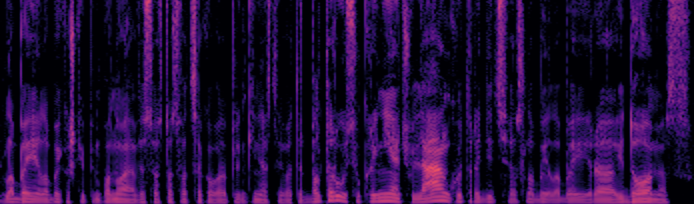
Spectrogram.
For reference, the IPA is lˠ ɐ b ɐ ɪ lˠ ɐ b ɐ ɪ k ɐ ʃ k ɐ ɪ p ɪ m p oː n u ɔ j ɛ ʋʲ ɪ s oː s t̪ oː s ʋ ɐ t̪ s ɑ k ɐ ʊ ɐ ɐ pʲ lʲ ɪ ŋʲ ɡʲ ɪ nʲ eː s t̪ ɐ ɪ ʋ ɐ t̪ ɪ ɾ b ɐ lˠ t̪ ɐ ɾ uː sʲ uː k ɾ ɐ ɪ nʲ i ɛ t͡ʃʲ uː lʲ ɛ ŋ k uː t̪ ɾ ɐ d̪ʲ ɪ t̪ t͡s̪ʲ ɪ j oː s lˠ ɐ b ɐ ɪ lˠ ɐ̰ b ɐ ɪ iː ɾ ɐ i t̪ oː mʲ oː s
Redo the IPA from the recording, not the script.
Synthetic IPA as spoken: lˠ ɐ b ɐ ɪ lˠ ɐ b ɐ ɪ k ɐ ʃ k ɐ ɪ p ɪ m p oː n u ɔ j ɛ ʋʲ ɪ s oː s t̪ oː s ʋ ɐ t̪ s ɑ k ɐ ʊ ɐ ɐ pʲ lʲ ɪ ŋʲ kʲ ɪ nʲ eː s t̪ ɐ ɪ ʋ ɐ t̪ ɪ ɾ b ɐ lˠ t̪ ɐ ɾ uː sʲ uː k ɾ ɐ ɪ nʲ i ɛ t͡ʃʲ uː lʲ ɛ ŋ k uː t̪ ɾ ɐ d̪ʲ ɪ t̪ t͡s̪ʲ ɪ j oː s lˠ ɐ b ɐ ɪ lˠ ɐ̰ b ɐ ɪ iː ɾ ɐ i d̪ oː mʲ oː s

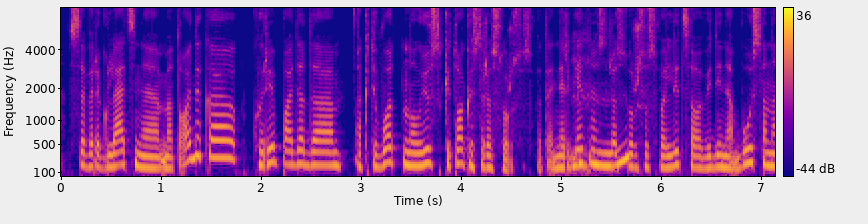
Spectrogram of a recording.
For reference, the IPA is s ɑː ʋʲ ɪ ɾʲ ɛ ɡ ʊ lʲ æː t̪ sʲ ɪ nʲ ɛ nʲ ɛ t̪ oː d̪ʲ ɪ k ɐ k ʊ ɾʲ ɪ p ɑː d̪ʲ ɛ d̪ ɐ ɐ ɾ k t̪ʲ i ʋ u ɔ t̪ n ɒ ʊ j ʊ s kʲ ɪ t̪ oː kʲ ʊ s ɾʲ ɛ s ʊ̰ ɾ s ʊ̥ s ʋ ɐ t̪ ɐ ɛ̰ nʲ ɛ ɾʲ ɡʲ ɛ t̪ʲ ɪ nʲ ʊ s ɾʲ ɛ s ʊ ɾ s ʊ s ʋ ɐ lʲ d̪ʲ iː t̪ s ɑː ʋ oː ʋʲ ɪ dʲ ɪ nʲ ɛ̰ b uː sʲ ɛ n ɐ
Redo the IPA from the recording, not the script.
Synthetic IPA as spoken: s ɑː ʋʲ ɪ ɾʲ ɛ ɡ ʊ lʲ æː t̪ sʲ ɪ nʲ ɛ mʲ ɛ t̪ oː d̪ʲ ɪ k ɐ k ʊ ɾʲ ɪ p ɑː d̪ʲ ɛ d̪ ɐ ɐ k t̪ʲ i ʋ u ɔ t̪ n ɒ ʊ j ʊ s kʲ ɪ t̪ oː kʲ ʊ s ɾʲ ɛ s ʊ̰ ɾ s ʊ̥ s ʋ ɐ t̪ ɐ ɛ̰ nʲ ɛ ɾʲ ɡʲ ɛ t̪ʲ ɪ nʲ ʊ s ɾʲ ɛ s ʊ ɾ s ʊ s ʋ ɐ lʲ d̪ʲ iː t̪ s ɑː ʋ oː ʋʲ ɪ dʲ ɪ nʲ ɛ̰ b uː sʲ ɛ n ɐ

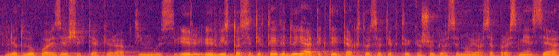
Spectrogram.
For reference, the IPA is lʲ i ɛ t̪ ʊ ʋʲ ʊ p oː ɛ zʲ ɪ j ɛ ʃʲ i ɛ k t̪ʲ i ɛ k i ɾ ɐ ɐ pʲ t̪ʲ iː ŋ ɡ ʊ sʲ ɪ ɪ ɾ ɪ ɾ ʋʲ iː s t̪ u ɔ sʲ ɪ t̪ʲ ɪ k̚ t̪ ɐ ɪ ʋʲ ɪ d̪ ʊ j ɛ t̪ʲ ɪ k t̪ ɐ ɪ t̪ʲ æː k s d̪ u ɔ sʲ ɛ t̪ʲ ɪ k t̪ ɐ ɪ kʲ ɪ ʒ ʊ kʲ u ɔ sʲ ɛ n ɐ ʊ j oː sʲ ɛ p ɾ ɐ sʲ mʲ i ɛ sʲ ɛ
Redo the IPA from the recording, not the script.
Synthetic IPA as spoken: lʲ i ɛ t̪ ʊ ʋʲ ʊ p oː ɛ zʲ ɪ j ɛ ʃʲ i ɛ k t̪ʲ i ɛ k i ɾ ɐ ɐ pʲ t̪ʲ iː ŋ ɡ ʊ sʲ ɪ ɪ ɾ ɪ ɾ ʋʲ iː s t̪ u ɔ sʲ ɪ t̪ʲ ɪ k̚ t̪ ɐ ɪ ʋʲ ɪ d̪ ʊ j ɛ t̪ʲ ɪ k t̪ ɐ ɪ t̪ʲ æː k s t̪ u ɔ sʲ ɛ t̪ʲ ɪ k t̪ ɐ ɪ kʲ ɪ ʃ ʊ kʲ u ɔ sʲ ɛ n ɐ ʊ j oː sʲ ɛ p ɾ ɐ sʲ mʲ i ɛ sʲ ɛ

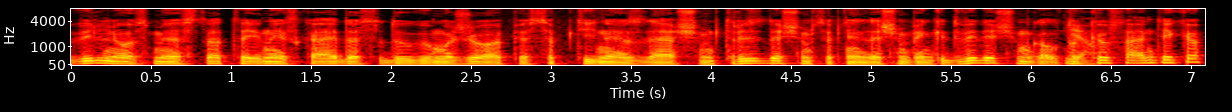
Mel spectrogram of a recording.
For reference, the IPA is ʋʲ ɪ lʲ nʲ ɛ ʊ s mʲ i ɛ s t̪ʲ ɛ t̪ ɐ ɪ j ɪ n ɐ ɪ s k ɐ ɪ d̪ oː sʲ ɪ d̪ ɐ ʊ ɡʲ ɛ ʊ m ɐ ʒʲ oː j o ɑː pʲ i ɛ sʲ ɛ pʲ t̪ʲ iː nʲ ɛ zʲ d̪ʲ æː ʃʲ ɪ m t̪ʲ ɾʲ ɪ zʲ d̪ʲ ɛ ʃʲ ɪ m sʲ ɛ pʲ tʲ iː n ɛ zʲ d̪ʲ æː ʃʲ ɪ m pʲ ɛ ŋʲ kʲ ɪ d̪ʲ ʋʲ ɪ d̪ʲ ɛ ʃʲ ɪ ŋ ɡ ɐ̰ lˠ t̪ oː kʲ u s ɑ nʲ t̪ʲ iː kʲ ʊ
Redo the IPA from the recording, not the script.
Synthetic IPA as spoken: ʋʲ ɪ lʲ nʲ ɛ ʊ s mʲ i ɛ s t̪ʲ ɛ t̪ ɐ ɪ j ɪ n ɐ ɪ s k ɐ ɪ d̪ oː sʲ ɪ d̪ ɐ ʊ ɡʲ ɛ ʊ m ɐ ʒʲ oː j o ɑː pʲ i ɛ sʲ ɛ pʲ t̪ʲ iː nʲ ɛ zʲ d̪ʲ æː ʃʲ ɪ m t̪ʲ ɾʲ ɪ zʲ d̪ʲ ɛ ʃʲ ɪ m sʲ ɛ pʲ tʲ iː n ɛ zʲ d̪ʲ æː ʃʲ ɪ m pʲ ɛ ŋʲ kʲ ɪ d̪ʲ ʋʲ ɪ d̪ʲ ɛ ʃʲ ɪ m ɡ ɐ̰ lˠ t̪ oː kʲ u s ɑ nʲ t̪ʲ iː kʲ ʊ

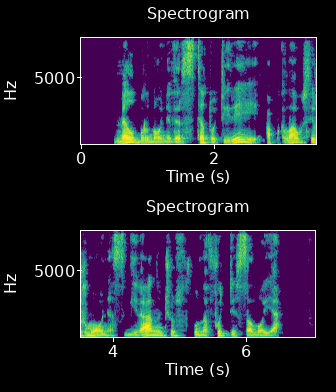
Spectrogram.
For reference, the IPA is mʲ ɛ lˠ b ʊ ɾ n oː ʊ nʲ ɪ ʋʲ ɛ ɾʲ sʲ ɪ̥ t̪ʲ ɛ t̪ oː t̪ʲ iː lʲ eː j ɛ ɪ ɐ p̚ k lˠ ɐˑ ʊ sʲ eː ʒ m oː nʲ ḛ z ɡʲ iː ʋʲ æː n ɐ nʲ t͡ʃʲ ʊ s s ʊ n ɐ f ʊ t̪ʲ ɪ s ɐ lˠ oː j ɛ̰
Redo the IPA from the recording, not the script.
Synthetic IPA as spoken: mʲ ɛ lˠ b ʊ ɾ n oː ʊ nʲ ɪ ʋʲ ɛ ɾʲ sʲ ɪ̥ t̪ʲ ɛ t̪ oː t̪ʲ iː ɾʲ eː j ɛ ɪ ɐ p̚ k lˠ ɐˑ ʊ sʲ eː ʒ m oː nʲ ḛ s ɡʲ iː ʋʲ æː n ɐ nʲ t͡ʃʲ ʊ s f ʊ n ɐ f ʊ t̪ʲ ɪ s ɐ lˠ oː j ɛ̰

